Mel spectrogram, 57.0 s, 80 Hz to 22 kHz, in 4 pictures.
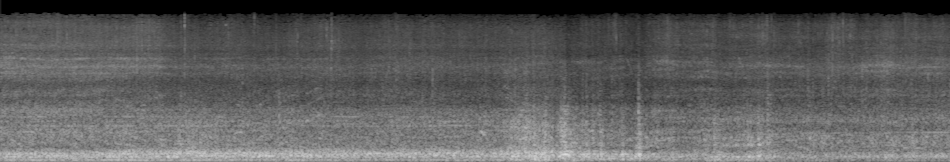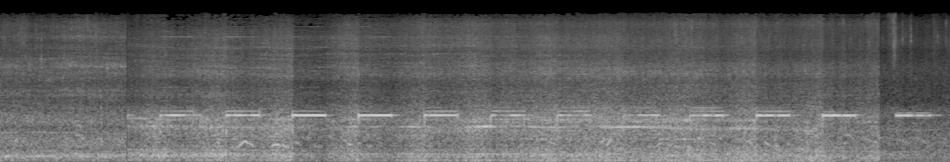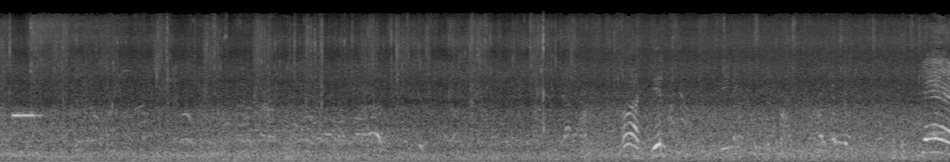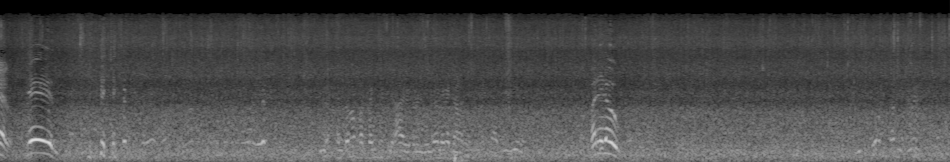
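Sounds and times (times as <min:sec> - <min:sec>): diesel engine running: 0:00.0 - 0:38.1
reversing alarm beeping: 0:16.6 - 0:29.2.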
